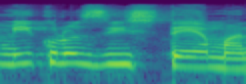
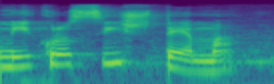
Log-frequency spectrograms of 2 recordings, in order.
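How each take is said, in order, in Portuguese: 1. A consoante do meio soa como Z. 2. A consoante do meio soa como S. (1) "Se você deixar um único S entre duas vogais, o som geralmente é de Z. E aí não poderia ficar" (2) "a gente dobra o S pra gente falar corretamente"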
